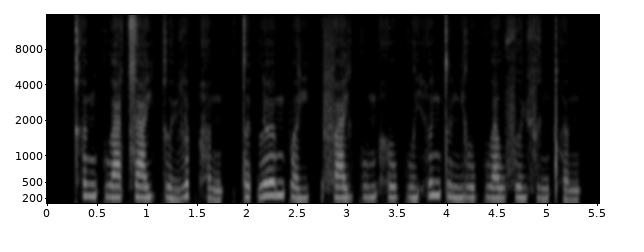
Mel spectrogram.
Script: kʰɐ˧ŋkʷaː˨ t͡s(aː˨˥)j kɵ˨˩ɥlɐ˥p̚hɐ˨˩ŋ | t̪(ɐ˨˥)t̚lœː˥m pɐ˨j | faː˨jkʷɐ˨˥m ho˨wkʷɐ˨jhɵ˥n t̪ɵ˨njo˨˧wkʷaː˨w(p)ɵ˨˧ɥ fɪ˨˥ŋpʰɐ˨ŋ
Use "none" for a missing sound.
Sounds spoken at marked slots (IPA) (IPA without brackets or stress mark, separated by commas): aː˨˥, ɐ˨, f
